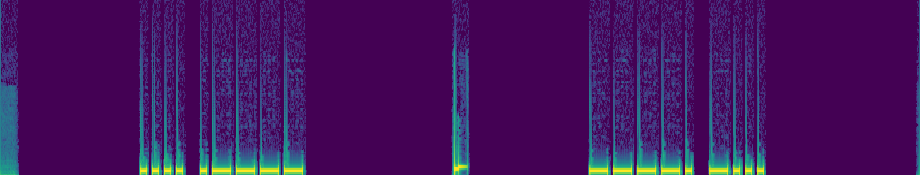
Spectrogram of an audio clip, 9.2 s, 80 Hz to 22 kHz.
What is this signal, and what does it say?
Morse code, heard as a keyed tone, about 20 wpm, 700 Hz. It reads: H1 9B
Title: Single-Letter Single-Number 20wpm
